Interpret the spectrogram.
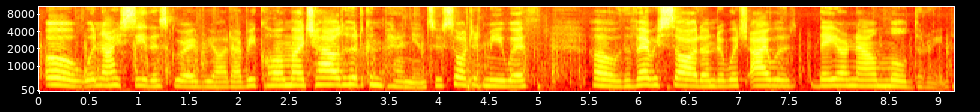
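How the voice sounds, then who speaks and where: A high female voice acting out a village midwife and widow in a radio play. She cautions and gossips with a foreboding turn, in old-fashioned storybook speech. The recording carries clear noise and clicks. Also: moderate pace, lightly acted, rough recording. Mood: cautioning.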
